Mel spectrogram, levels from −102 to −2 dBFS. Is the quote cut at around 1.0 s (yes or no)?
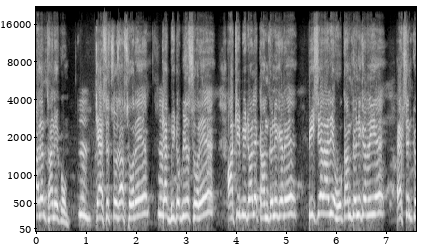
no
